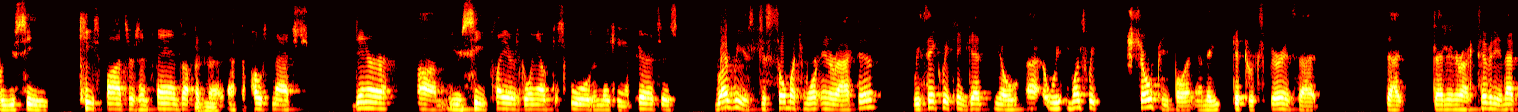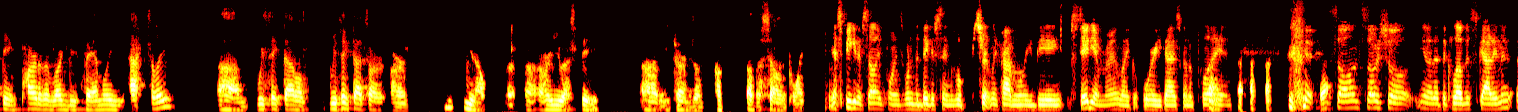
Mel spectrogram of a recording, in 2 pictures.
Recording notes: On this replay of Twitter Spaces' US Rugby Happy Hour LIVE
